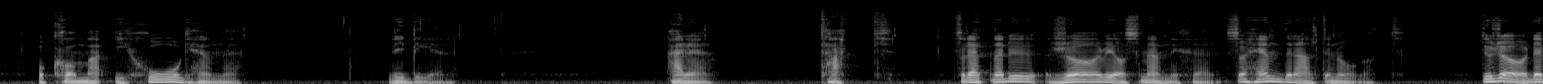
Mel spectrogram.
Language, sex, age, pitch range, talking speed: Swedish, male, 50-69, 85-110 Hz, 85 wpm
